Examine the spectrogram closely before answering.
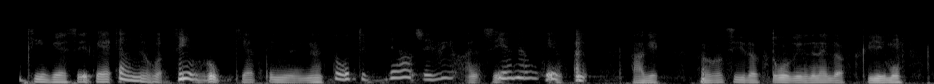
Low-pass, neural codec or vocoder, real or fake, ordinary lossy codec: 5.4 kHz; codec, 16 kHz in and 24 kHz out, 0.4 kbps, LongCat-Audio-Codec, four codebook decoder; fake; none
